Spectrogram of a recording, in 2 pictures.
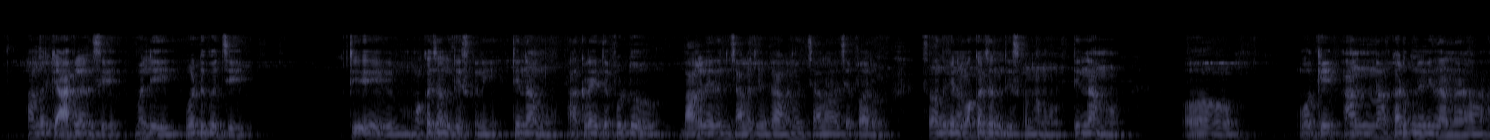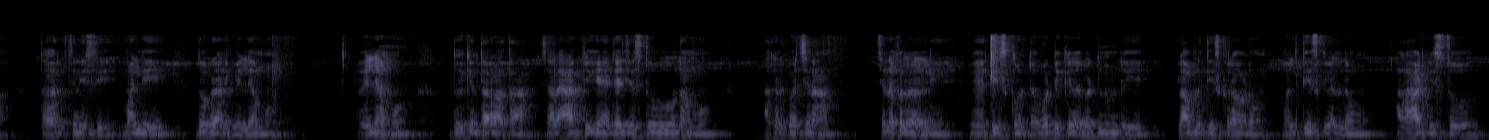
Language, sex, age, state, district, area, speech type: Telugu, male, 18-30, Andhra Pradesh, Sri Balaji, rural, spontaneous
